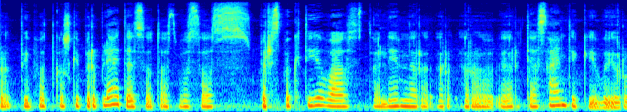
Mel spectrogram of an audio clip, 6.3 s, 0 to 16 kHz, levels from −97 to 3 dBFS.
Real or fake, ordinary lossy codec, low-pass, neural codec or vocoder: fake; AAC, 96 kbps; 14.4 kHz; vocoder, 48 kHz, 128 mel bands, Vocos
